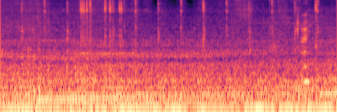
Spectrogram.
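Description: A car engine rumbles low and steady from inside a moving vehicle.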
